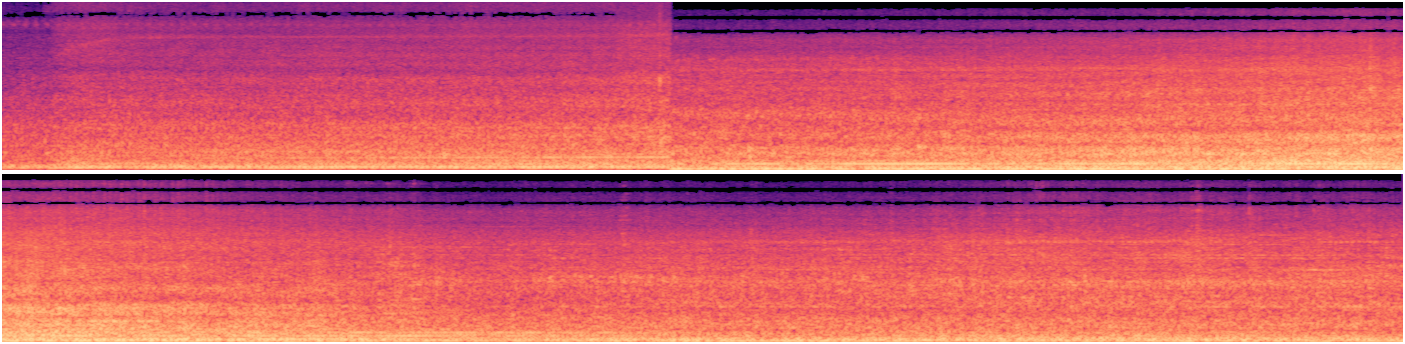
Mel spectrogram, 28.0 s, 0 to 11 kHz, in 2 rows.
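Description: D19E diesel-electric locomotive approaching and passing close by, its diesel engine running with a steady low drone that grows louder toward the middle and eases off, followed by the rumble of the train it hauls. The sound changes abruptly after several seconds, like a cut.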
